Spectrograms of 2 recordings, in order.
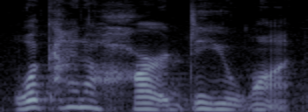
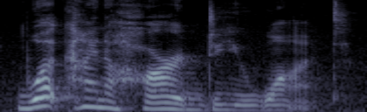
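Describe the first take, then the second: No difference in how they are said.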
